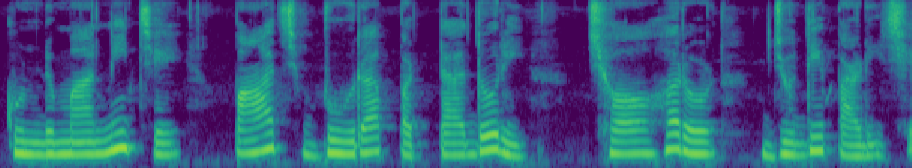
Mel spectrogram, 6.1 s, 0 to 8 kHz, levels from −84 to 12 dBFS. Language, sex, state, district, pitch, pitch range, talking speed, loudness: Gujarati, female, Gujarat, Valsad, 175 Hz, 165-195 Hz, 110 wpm, -14 LUFS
